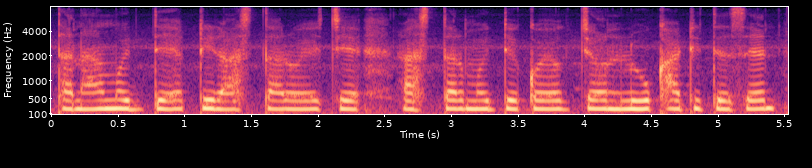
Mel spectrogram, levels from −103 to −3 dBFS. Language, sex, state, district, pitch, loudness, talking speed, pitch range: Bengali, female, Assam, Hailakandi, 230 Hz, -15 LUFS, 110 wpm, 225-230 Hz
